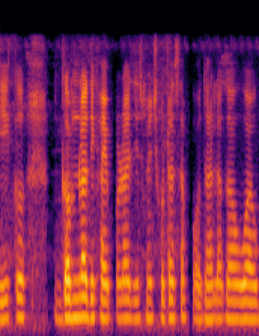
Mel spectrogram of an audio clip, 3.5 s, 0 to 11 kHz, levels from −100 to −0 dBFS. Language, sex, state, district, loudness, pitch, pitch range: Hindi, female, Uttar Pradesh, Lalitpur, -20 LUFS, 175 Hz, 175-180 Hz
